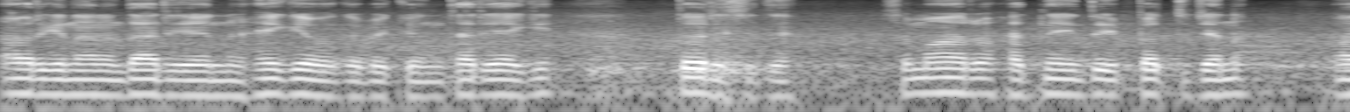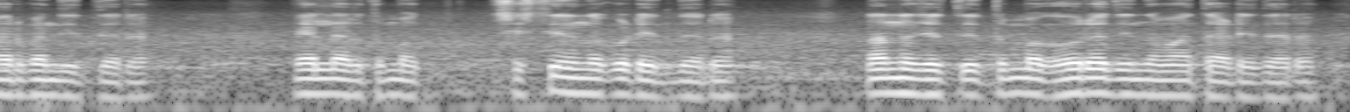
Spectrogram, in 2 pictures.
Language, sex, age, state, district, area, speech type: Kannada, male, 18-30, Karnataka, Shimoga, rural, spontaneous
